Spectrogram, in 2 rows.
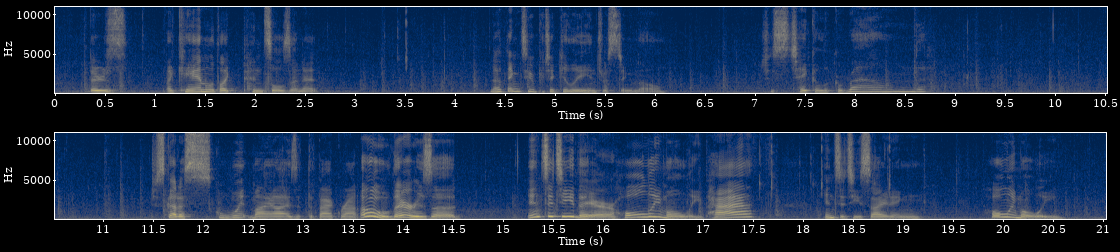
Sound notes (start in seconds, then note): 6.9 sing-song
